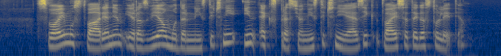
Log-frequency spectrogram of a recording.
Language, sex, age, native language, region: Slovenian, female, 18-29, Slovenian, Savinja region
